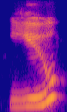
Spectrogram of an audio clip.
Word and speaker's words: Yukon: So my U gets a long line because it is long and it says its name. It says U, okay? So now I can look at K-O-N. Well, this is a closed syllable because there is a consonant after my vowel. That makes my O say its short sound, ah. So this says Yukon.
